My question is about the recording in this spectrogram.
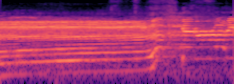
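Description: A man's voice holding one long sung note that creeps slightly up in pitch, then slides higher about one and a half seconds in.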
